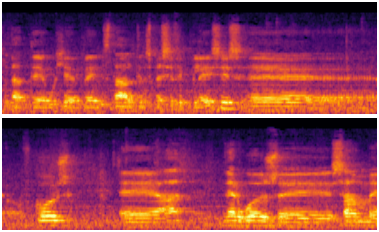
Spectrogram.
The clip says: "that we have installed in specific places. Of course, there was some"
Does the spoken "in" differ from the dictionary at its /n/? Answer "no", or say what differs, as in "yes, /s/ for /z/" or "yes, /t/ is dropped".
no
